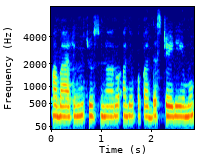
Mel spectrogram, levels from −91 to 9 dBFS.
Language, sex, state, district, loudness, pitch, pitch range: Telugu, female, Telangana, Karimnagar, -17 LUFS, 220 Hz, 210-225 Hz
